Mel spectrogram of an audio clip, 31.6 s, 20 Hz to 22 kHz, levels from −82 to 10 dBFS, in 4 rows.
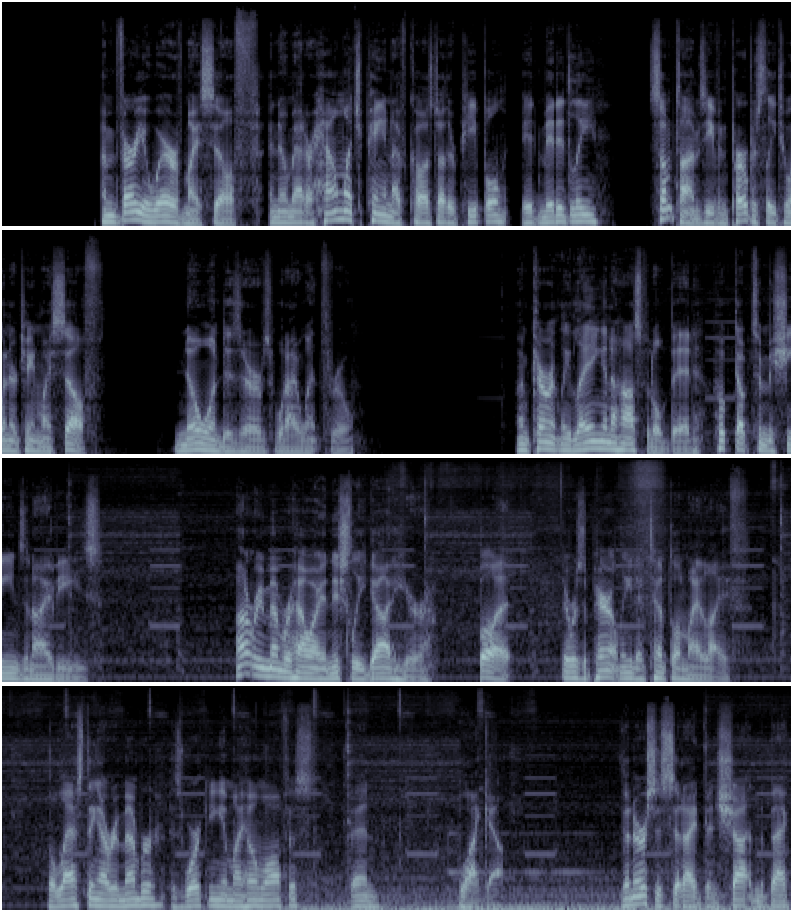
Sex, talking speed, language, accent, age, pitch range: male, 155 wpm, English, American, 40-59, 80-105 Hz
